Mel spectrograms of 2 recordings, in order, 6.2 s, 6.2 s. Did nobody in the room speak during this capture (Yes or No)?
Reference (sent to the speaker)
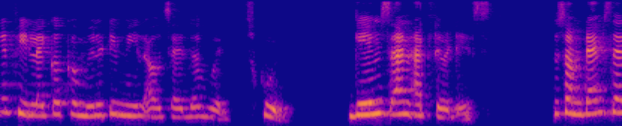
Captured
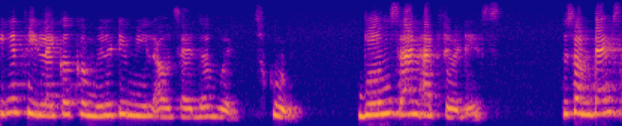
Yes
